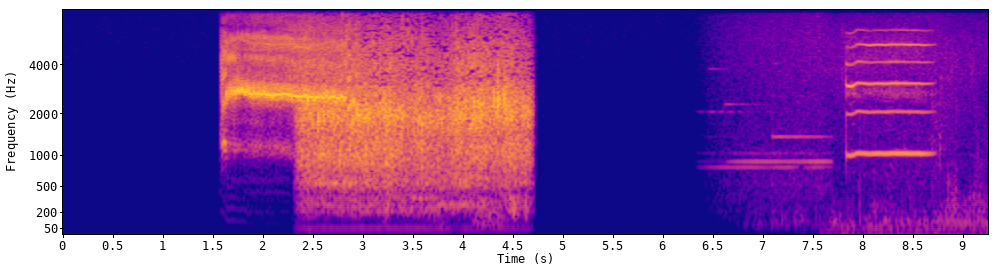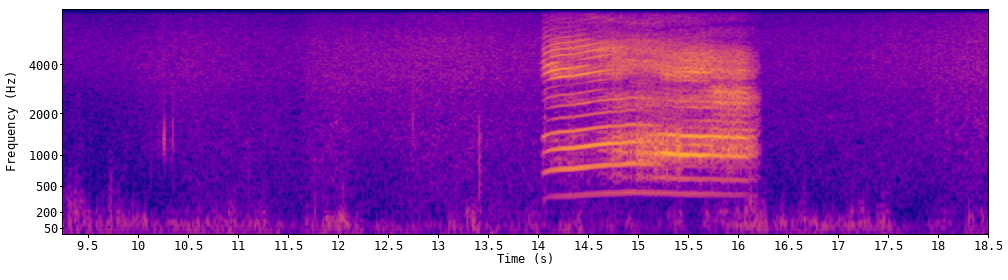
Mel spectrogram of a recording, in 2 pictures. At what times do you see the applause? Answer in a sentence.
The applause can be heard from 2.3 to 4.7 s.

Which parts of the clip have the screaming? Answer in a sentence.
You can hear the screaming from 1.6 to 3.0 s, from 7.8 to 8.8 s and from 14.0 to 16.2 s.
